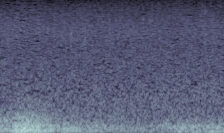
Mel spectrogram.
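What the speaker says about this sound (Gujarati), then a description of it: "વડોદરા શહેરમાં ભારે વરસાદના કારણે પાણી ભરાઈ ગયા છે" Heavy rain over Vadodara city opens with a low, rolling rumble of thunder, then settles into a continuous wash of falling rain, fairly quiet and distant, with no talking.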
